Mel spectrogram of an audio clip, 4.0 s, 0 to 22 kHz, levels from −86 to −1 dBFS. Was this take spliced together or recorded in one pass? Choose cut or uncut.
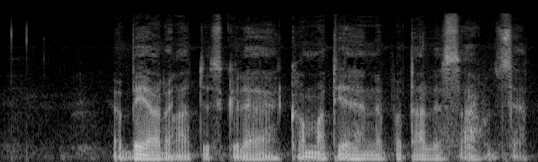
cut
